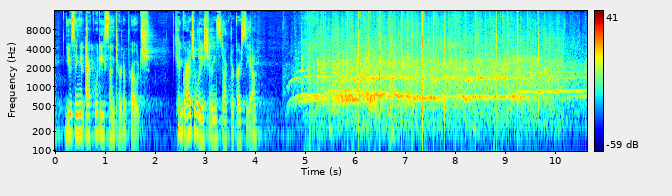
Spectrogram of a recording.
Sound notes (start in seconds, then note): 4.6 audience cheering and clapping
